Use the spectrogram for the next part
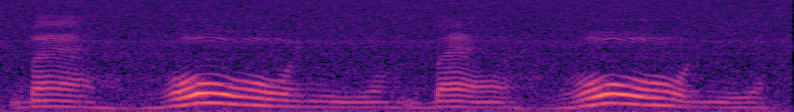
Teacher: Наголошений склад го. Другий склад над голосним. О. Поставили рисочку.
